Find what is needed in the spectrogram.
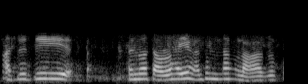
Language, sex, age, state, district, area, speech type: Manipuri, female, 30-45, Manipur, Chandel, rural, conversation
